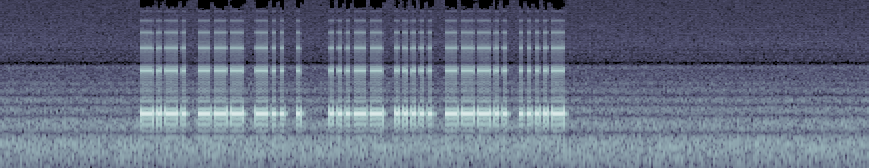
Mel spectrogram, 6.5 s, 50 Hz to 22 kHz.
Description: Morse code, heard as electronic beeps, machine-sent, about 39 wpm, 1550 Hz. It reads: CODE 3584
